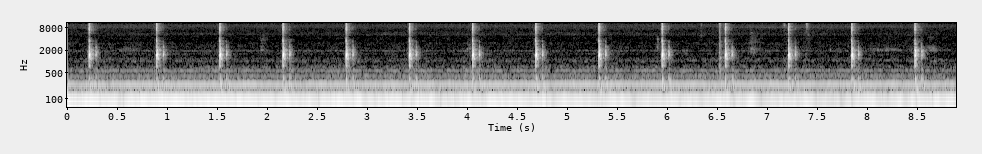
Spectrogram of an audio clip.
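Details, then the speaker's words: Diesel heater installed on a Jayco Freedom caravan, heard outside: sharp regular ticks about every 0.6 seconds over steady fan hum as the fuel dosing pump pumps fuel; working normally. "You can hear it ticking away outside, that's for sure. Here, it's ticking away to pump the fuel."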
